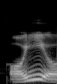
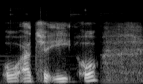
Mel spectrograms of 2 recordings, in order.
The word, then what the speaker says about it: Ohio: que ha pasado en oío Ohio no sé cómo se dice se escribe oído en español o h i o se dice Ohio la producción fonética qué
